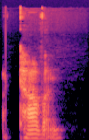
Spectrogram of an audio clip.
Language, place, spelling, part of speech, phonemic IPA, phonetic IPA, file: Hindi, Delhi, अट्ठावन, numeral, /əʈ.ʈʰɑː.ʋən/, [ɐʈ̚.ʈʰäː.ʋɐ̃n], LL-Q1568 (hin)-अट्ठावन.wav
- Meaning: fifty-eight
